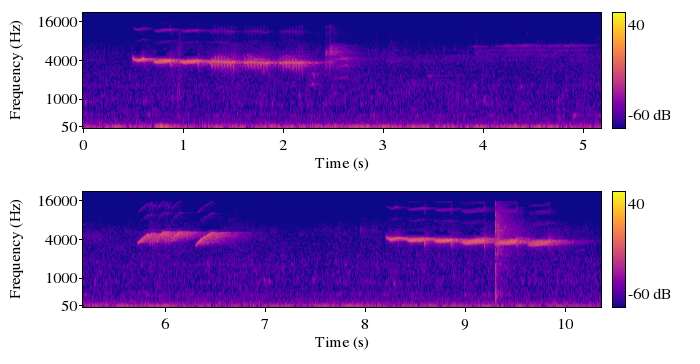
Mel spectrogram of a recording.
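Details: Male blue-and-white flycatcher, a summer visitor, singing at Yamada Ryokuchi, Kitakyushu, Japan: three high, clear whistled phrases a few seconds apart, each trailing into quick thin notes, over a faint steady hiss.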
